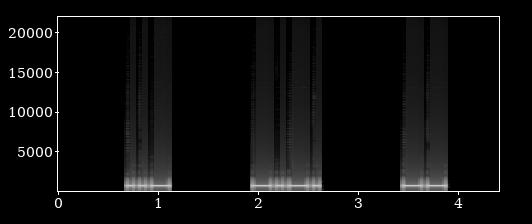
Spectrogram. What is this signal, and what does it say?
Morse code, heard as a keyed tone, about 20 wpm, spaced as for 8 wpm, 700 Hz. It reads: UCM
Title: 159 Lesson 26e - Letter g - Three Characters 20wpm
